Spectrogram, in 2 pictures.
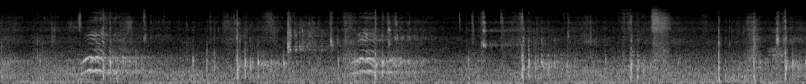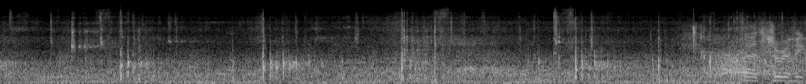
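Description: Tennis rally on a hard court: a string of sharp knocks from racket strikes and ball bounces, with a short grunt of effort on a shot about a second in and another near four seconds. Crowd noise rises near the end as the point finishes.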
